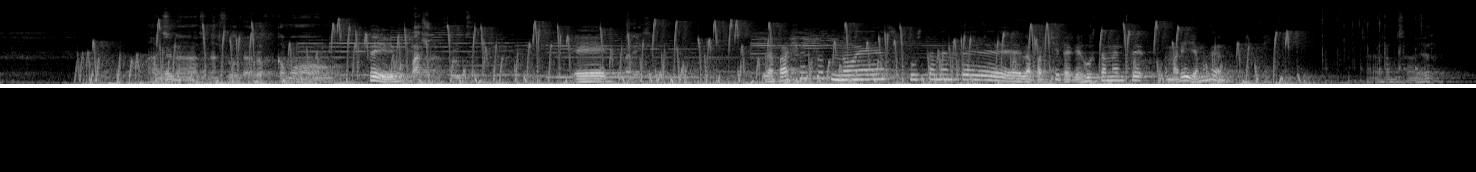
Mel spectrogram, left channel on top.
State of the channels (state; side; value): silent; right; digital silence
